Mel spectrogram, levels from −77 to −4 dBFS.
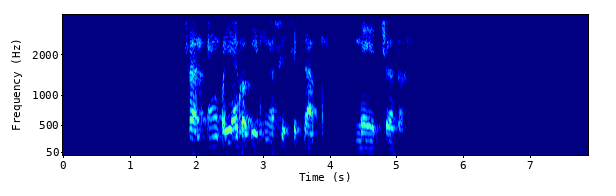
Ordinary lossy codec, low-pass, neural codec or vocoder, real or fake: none; 3.6 kHz; codec, 16 kHz, 4 kbps, FreqCodec, smaller model; fake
